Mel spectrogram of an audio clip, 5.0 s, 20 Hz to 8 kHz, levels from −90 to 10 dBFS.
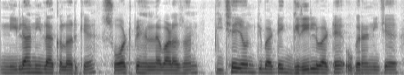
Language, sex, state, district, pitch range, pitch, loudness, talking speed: Bhojpuri, male, Bihar, Muzaffarpur, 125-140 Hz, 130 Hz, -15 LUFS, 180 wpm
